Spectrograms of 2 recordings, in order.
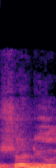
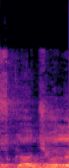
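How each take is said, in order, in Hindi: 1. यह शब्द 'sh' ध्वनि से शुरू होता है। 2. यह शब्द 'sk' ध्वनि से शुरू होता है। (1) "शेड्यूल भी है" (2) "असल में तो स्केड्यूल है"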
